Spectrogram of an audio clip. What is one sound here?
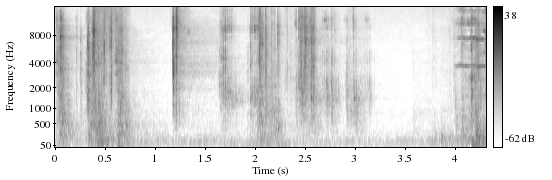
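A key slides into a door lock and turns with metallic clicks.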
